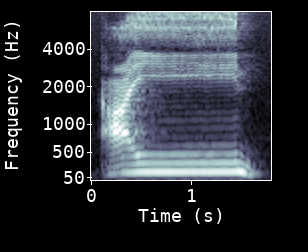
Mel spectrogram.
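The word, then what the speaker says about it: عين: আইন হরফটি উচ্চারণের সময় অবশ্যই তিন আলিফ টেনে পড়তে হবে। এখন আইন হরফটি বারিক হরফ। পাতলা করে পড়তে হবে। আপনার আমার সাথে বলুন আইন।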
